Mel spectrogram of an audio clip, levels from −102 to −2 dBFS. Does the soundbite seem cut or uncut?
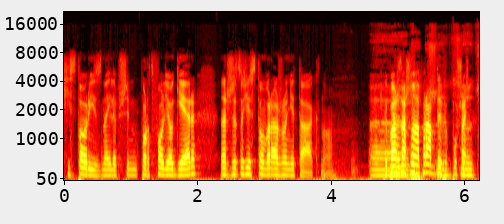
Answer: uncut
